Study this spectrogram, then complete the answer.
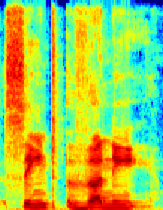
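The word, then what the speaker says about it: Saint Denis: if people are interested J Mike pronounces S Denise like his Denise that's how you pronounce it Mike oh like his niece the nice oh am I mispronouncing his name oh like Saint the knee I get you like the knee oh Den I get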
